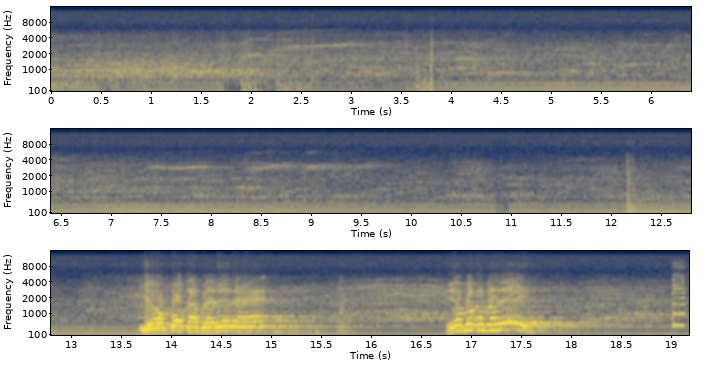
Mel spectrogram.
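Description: A band plays a steady, held chord through loudspeakers in a large hall.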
